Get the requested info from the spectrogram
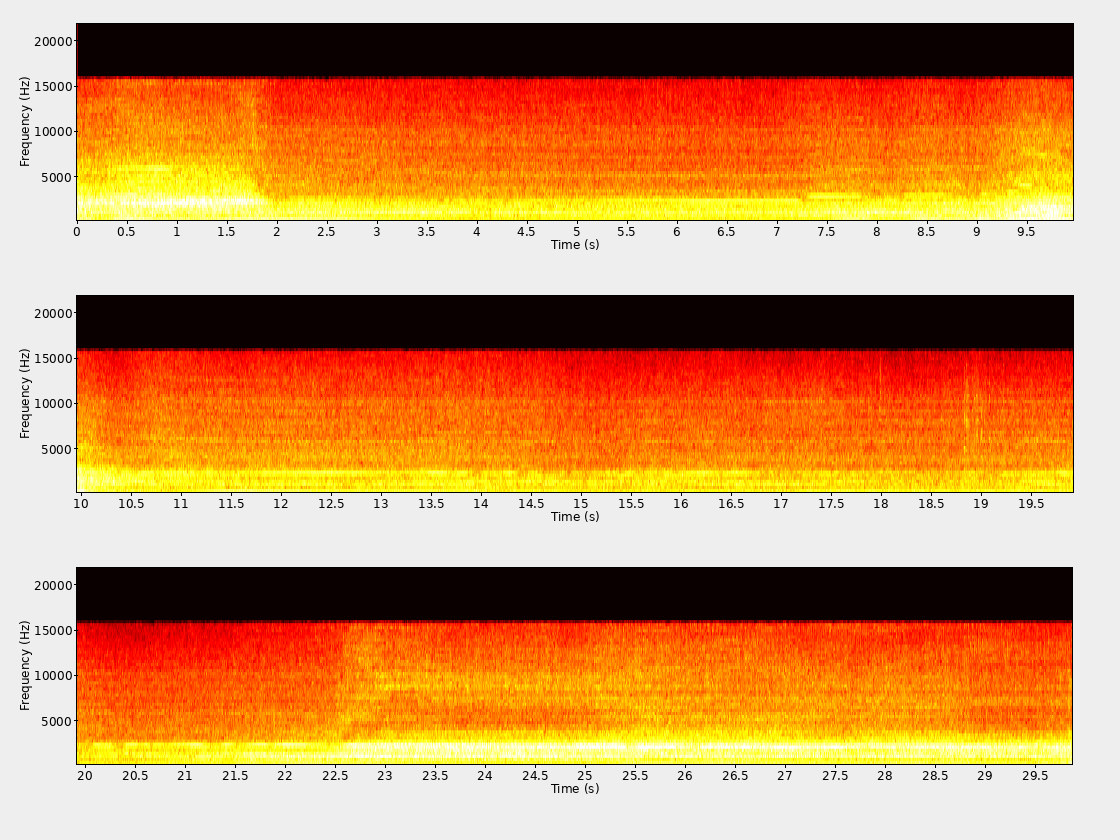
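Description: Volkswagen car engine running steadily on wood gas from a gasifier, with a brief rise in revs about ten seconds in.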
